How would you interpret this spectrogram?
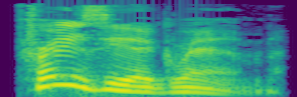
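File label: "phraseogram", British English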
